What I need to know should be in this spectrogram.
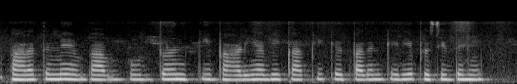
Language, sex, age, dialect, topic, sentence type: Hindi, female, 51-55, Awadhi Bundeli, agriculture, statement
